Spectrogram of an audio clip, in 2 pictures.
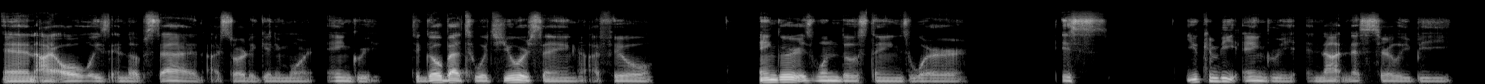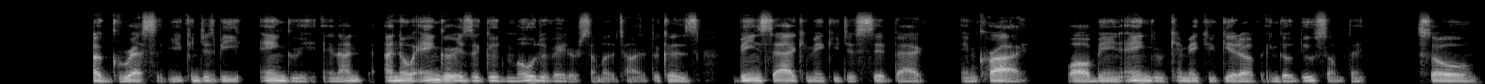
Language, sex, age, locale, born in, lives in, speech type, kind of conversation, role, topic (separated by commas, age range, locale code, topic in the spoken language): English, male, 20-24, en-US, United States, United States, conversation, unstructured, none, Why might some people feel anger instead of sadness after losing someone?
